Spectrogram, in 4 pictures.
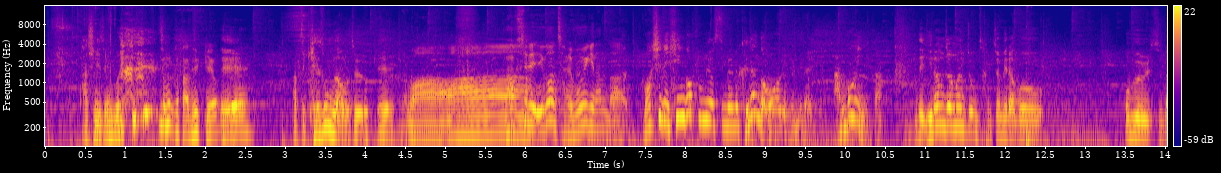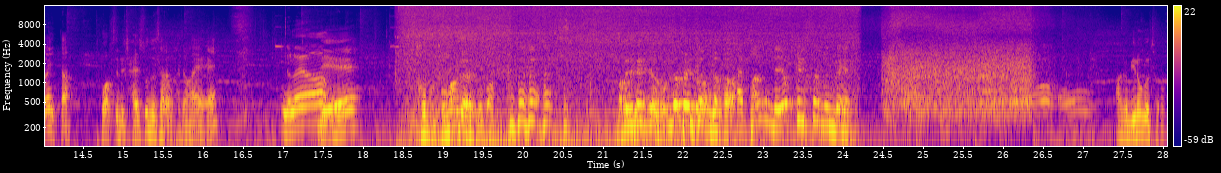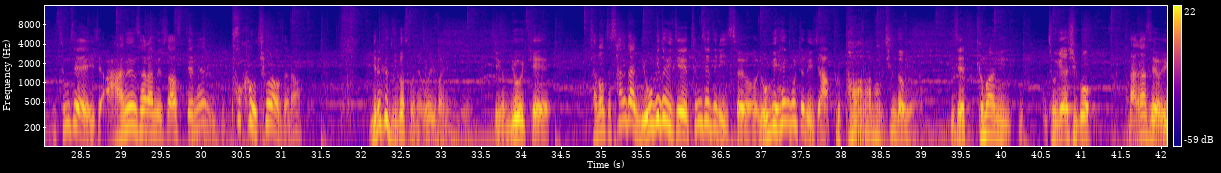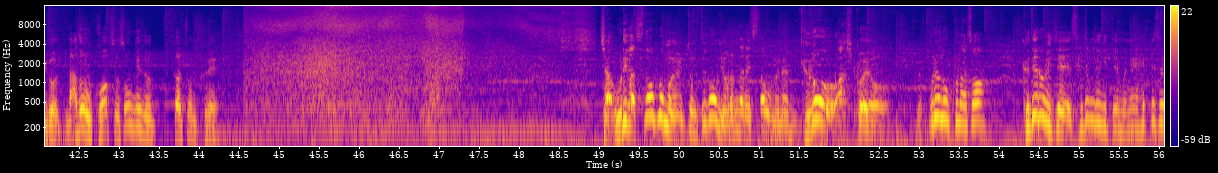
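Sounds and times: high-pressure water spray hissing: 0:18.4 - 0:26.7, 0:44.6 - 0:49.0.

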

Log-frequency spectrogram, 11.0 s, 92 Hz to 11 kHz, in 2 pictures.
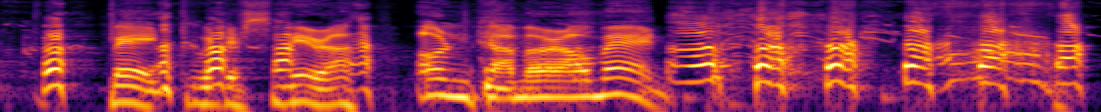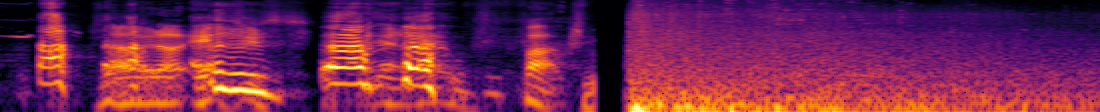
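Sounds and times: explosion boom: 0:08.6 - 0:11.0
low rumble: 0:08.6 - 0:11.0.

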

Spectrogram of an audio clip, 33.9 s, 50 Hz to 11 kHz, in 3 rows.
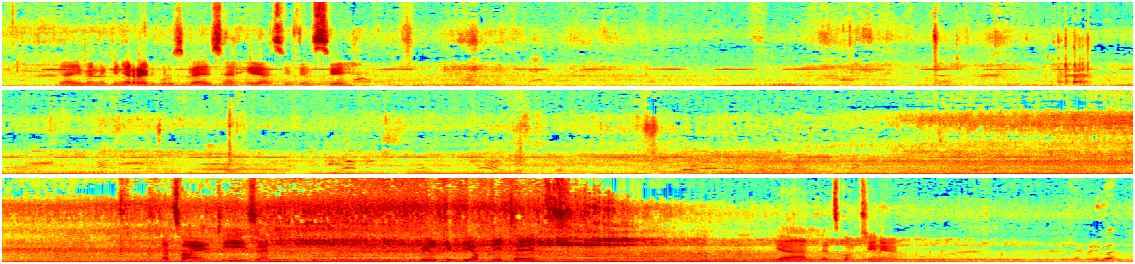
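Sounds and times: high-pitched beeping: 0:00.0 - 0:19.7
faint voices: 0:00.0 - 0:28.7
vehicle engine humming: 0:00.0 - 0:33.9.

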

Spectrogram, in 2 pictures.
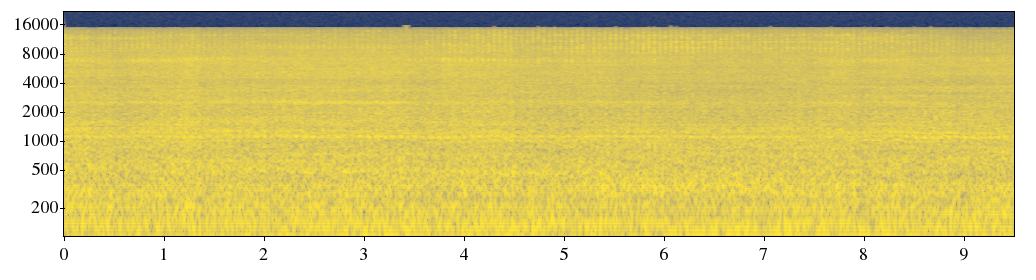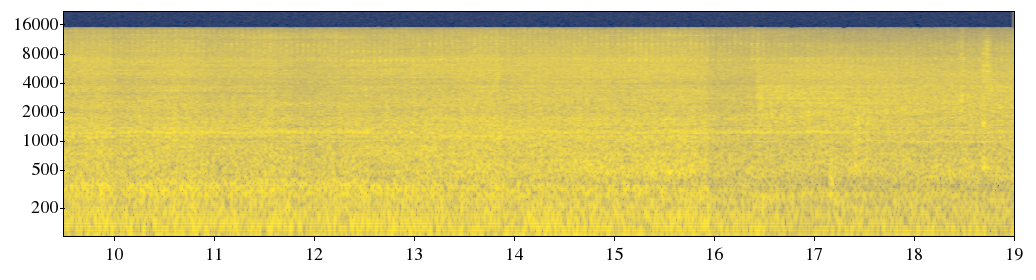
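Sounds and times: pickup engine idling: 0:00.0 - 0:19.0.

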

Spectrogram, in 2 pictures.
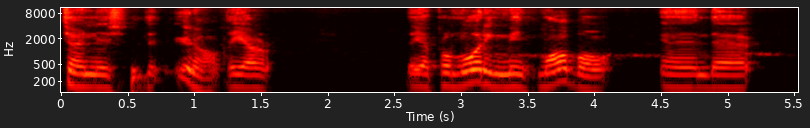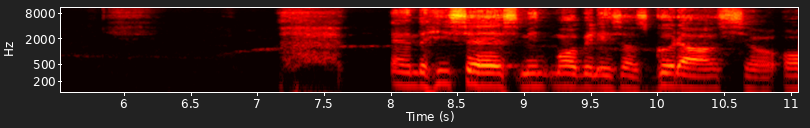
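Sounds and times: man inhaling through mouth: 0:07.2 - 0:07.7.

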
